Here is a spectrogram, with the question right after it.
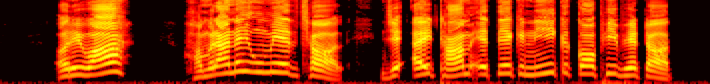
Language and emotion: Maithili, surprised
